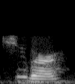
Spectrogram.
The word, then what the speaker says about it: Cuba: and said uh that any missiles launched from cuber is how he pronounced it any missiles launched from Cuba would be considered a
